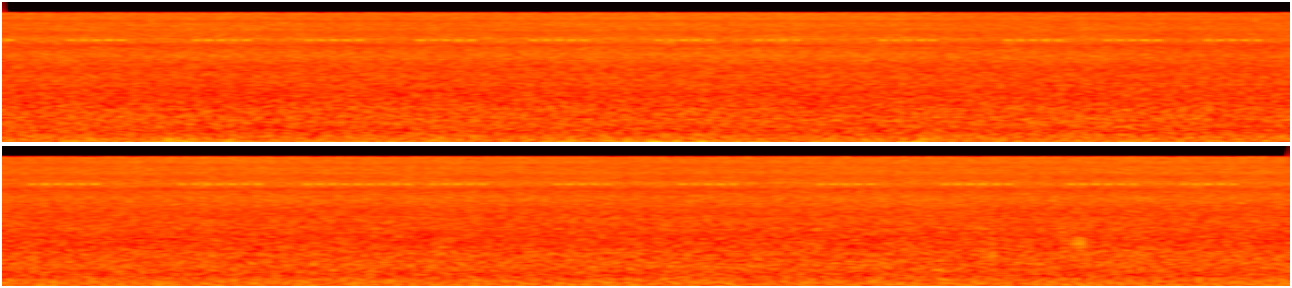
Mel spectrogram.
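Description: Steady rush of a fast-flowing river over rocks, with an insect trilling in short, evenly repeated pulses high above it. A couple of brief knocks come a little over three seconds in.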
